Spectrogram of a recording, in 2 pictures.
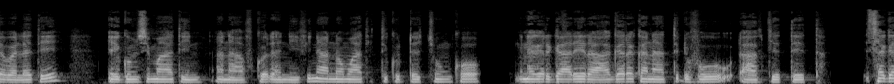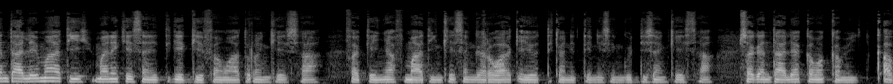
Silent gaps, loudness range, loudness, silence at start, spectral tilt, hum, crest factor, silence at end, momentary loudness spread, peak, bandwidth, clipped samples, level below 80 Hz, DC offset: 4.81-5.08 s, 8.32-8.62 s; 3 LU; -23 LUFS; 0 s; -6 dB/octave; none; 16 dB; 0 s; 7 LU; -6 dBFS; 13.5 kHz; under 0.1%; -54 dBFS; under 0.1%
